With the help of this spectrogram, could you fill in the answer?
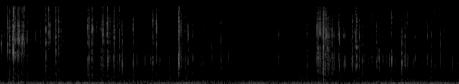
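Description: A soft handful of coral-pink foam clay made of tiny polystyrene beads is squeezed and kneaded with the fingers. It gives off a quiet, dense run of crunchy, crinkling crackles that are mostly bright and high, with short bursts rising and fading over a faint low hum.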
